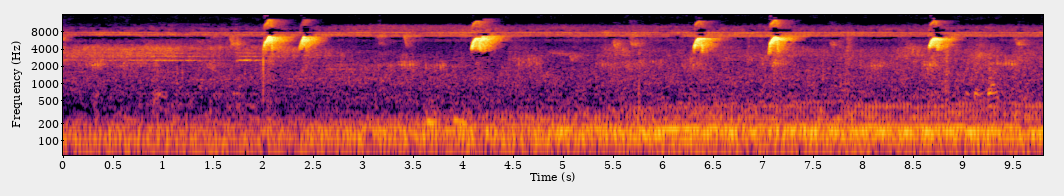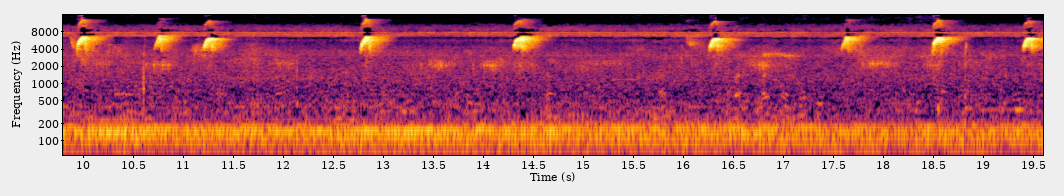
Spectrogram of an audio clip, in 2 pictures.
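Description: A bird repeating a short, sharp, high chirp that drops in pitch, about once every second or two, over a steady high whine.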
